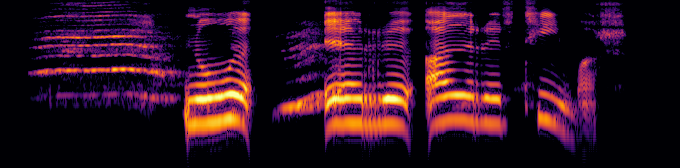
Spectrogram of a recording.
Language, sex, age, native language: Icelandic, male, 7, Icelandic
